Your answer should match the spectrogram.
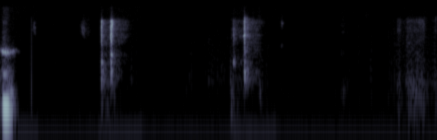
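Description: Clicks from someone working a computer: two quick pairs of sharp clicks, one about a second in and one about two and a half seconds in.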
